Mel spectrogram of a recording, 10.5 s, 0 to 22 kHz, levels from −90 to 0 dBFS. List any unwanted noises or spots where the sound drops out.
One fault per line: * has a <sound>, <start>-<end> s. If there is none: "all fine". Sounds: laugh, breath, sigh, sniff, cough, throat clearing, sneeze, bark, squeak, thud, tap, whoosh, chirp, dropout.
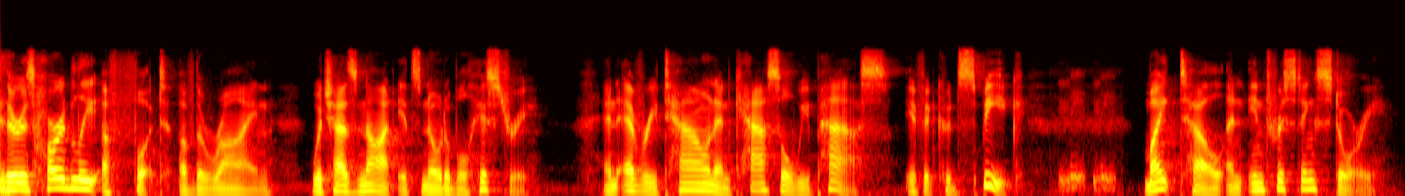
* has a laugh, 7.9-8.4 s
